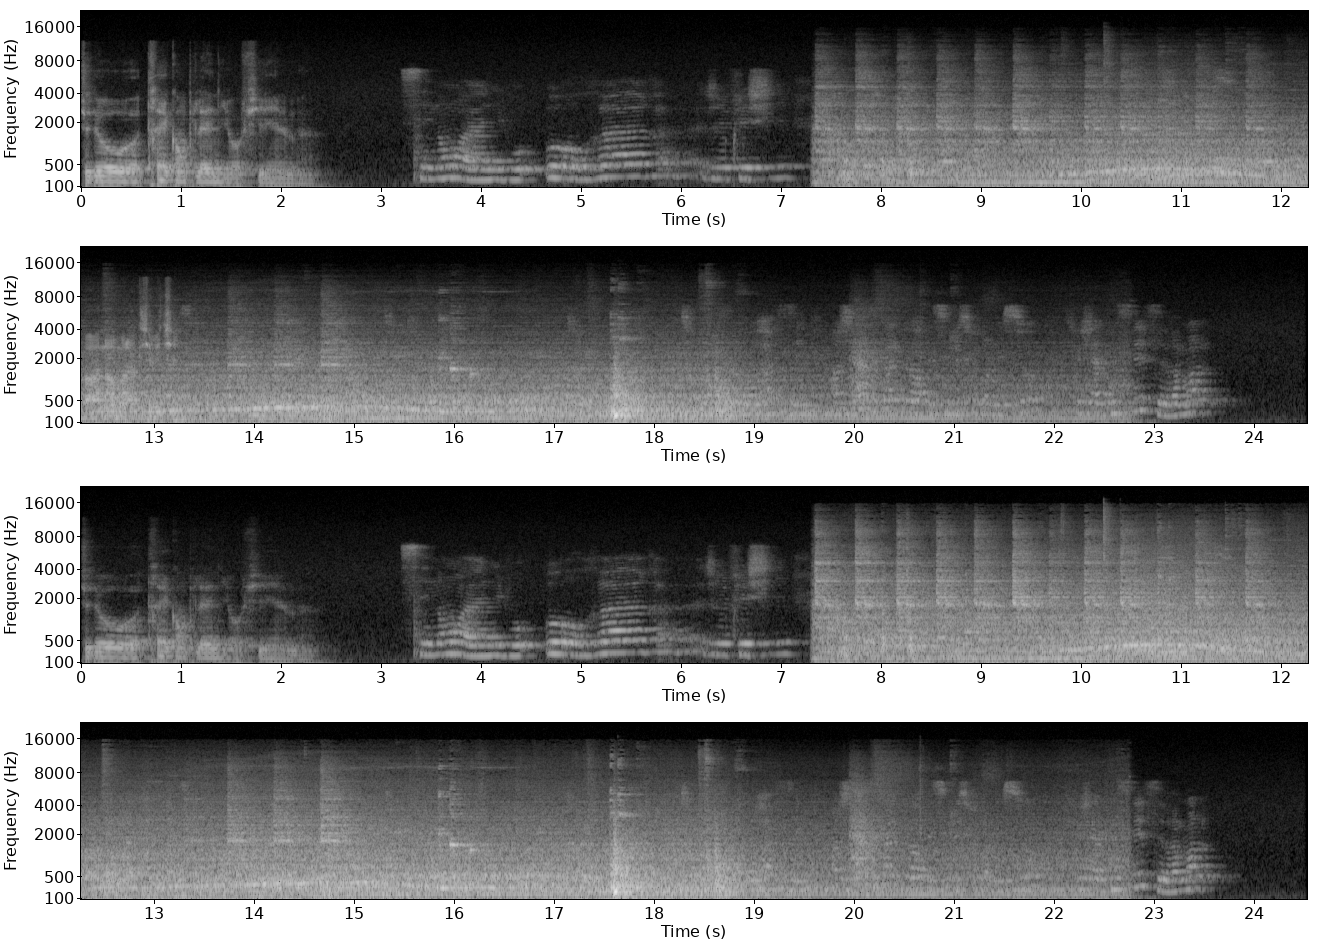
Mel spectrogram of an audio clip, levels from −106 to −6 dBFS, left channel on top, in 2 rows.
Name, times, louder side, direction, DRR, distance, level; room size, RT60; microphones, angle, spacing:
voice 1, 0.0-2.4 12.3-13.3, left 5 dB, 70° left, 0.5 m, -42 dB
voice 2, 3.2-13.5 14.2-16.0 16.9-23.5, right 1 dB, 30° right, 1.3 m, -49 dB
sound 1, 7.3-22.8, right 3 dB, 85° right, 0.6 m, -36 dB
8.4 x 3.5 x 3.9 m
head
